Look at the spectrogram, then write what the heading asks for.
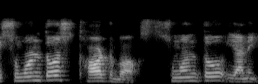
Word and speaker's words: सुमंतो: तो स्पेलिंग भी देख लेना कि स्पेलिंग TA है, बट मेरा जो नाम है वो TO है। तो प्रोनाउंसिएशन जो है वो है TO।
